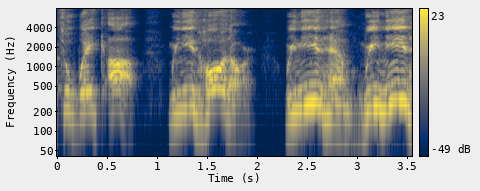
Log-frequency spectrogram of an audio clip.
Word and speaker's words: Hodor: wolf is helping out and right now whole Hodel holder Hodor Hodor dammit you say his name right I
